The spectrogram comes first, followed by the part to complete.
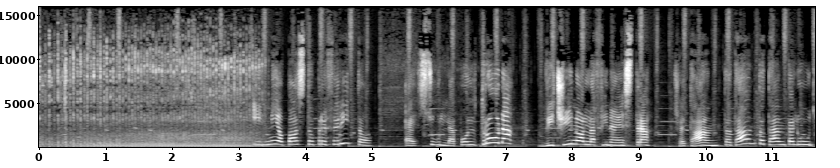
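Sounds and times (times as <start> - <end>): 
lawn mower engine running: 0.0 - 3.5
speech: 3.2 - 11.6.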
